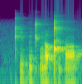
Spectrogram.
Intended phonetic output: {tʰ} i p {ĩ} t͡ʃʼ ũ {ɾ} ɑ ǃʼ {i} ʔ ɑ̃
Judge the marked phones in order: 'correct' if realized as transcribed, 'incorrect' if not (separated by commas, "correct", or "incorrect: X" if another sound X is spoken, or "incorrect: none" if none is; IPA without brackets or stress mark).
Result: incorrect: kʰ, correct, correct, correct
